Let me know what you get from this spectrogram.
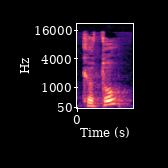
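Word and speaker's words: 京都: 얘를 일본어로 읽으면 교토 이렇게 읽어요. D는 나라, 그 사슴 얘기했던 도다이지가 했던 그 나라. 그리고 E가 오사카입니다. 이 오사카, 교토, 나라가 되게 한국인들이 많이 가는 이 여행 코스예요.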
